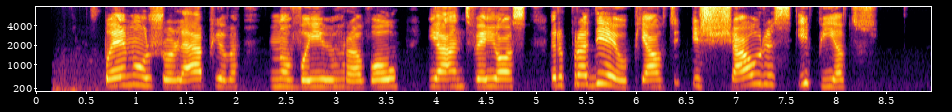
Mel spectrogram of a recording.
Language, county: Lithuanian, Vilnius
